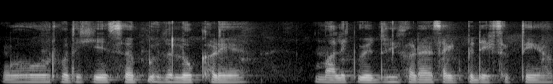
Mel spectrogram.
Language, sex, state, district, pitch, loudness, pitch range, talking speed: Hindi, male, Bihar, Begusarai, 105 Hz, -20 LUFS, 105-110 Hz, 185 wpm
